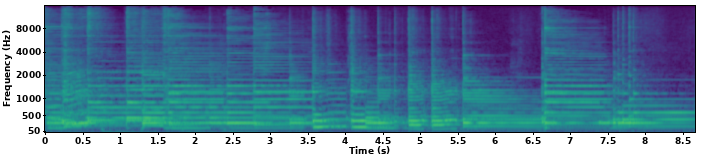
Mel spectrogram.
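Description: Small-bodied acoustic guitar playing the closing blues passage of a song: picked single notes, a few of them bent in pitch, then two or three full strums near the end, the last chord left ringing.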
